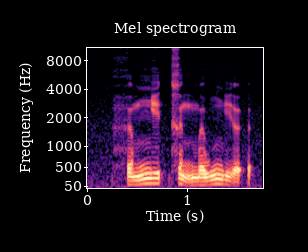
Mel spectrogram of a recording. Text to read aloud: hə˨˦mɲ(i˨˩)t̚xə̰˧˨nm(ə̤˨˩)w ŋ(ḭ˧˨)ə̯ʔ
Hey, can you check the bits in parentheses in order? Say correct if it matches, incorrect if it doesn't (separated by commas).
incorrect, incorrect, correct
